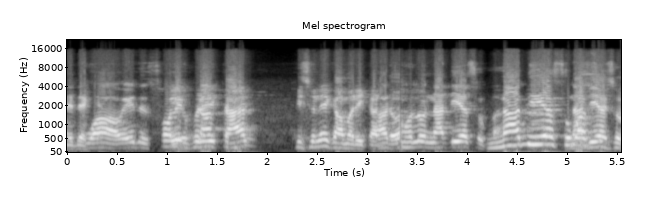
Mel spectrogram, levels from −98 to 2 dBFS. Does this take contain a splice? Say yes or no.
yes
